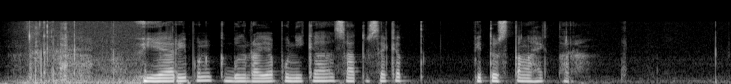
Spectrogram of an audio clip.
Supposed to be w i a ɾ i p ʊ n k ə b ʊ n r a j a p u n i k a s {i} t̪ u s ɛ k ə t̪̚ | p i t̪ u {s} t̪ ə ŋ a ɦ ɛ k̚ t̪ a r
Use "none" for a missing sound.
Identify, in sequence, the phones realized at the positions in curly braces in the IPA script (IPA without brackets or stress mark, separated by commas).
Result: a, s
